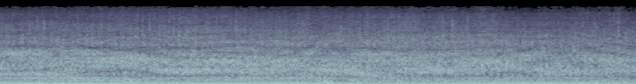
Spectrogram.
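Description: A tractor ploughs a wide green field being prepared for planting cotton. Its engine drones loud and steady throughout with a low, throbbing hum and no voices.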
